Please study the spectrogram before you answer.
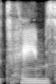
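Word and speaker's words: Thames: Hey, the Crossbones Cemetery is tucked away in Southern London on the south bank of the Tames River.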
